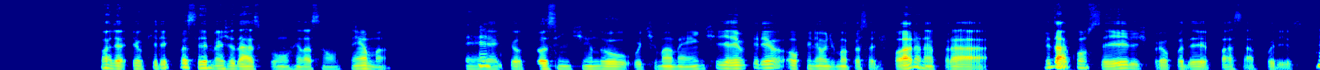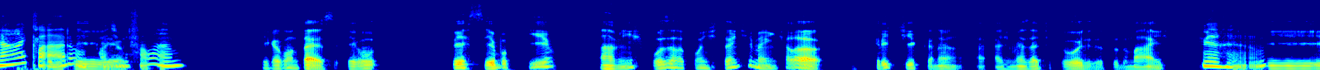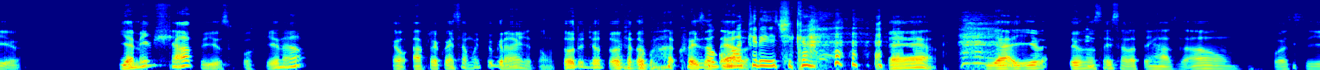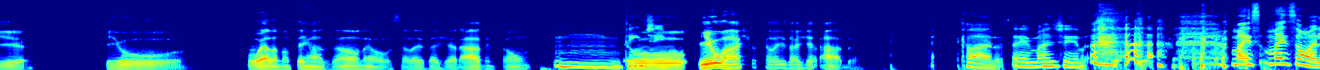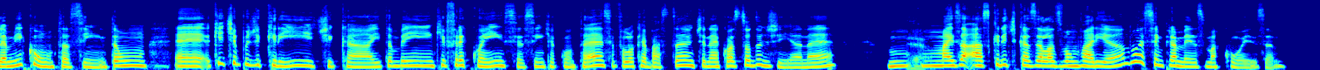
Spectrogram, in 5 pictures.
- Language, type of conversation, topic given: Portuguese, advice, Como lidar com um(a) parceiro(a) que critica constantemente minhas atitudes?
- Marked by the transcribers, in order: laugh; tapping; laugh; laugh; chuckle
